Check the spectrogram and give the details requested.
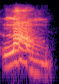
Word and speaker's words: lamb: Then we have the lamb. Lamb. The bean lamb is silent.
